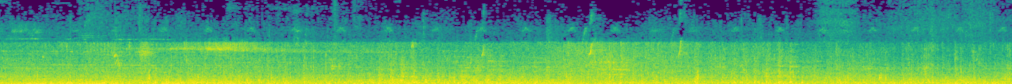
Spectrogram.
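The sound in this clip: A train at a railway station makes a steady, loud rumble with a rattling, rhythmic clatter of wheels that holds evenly throughout, with no talk.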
